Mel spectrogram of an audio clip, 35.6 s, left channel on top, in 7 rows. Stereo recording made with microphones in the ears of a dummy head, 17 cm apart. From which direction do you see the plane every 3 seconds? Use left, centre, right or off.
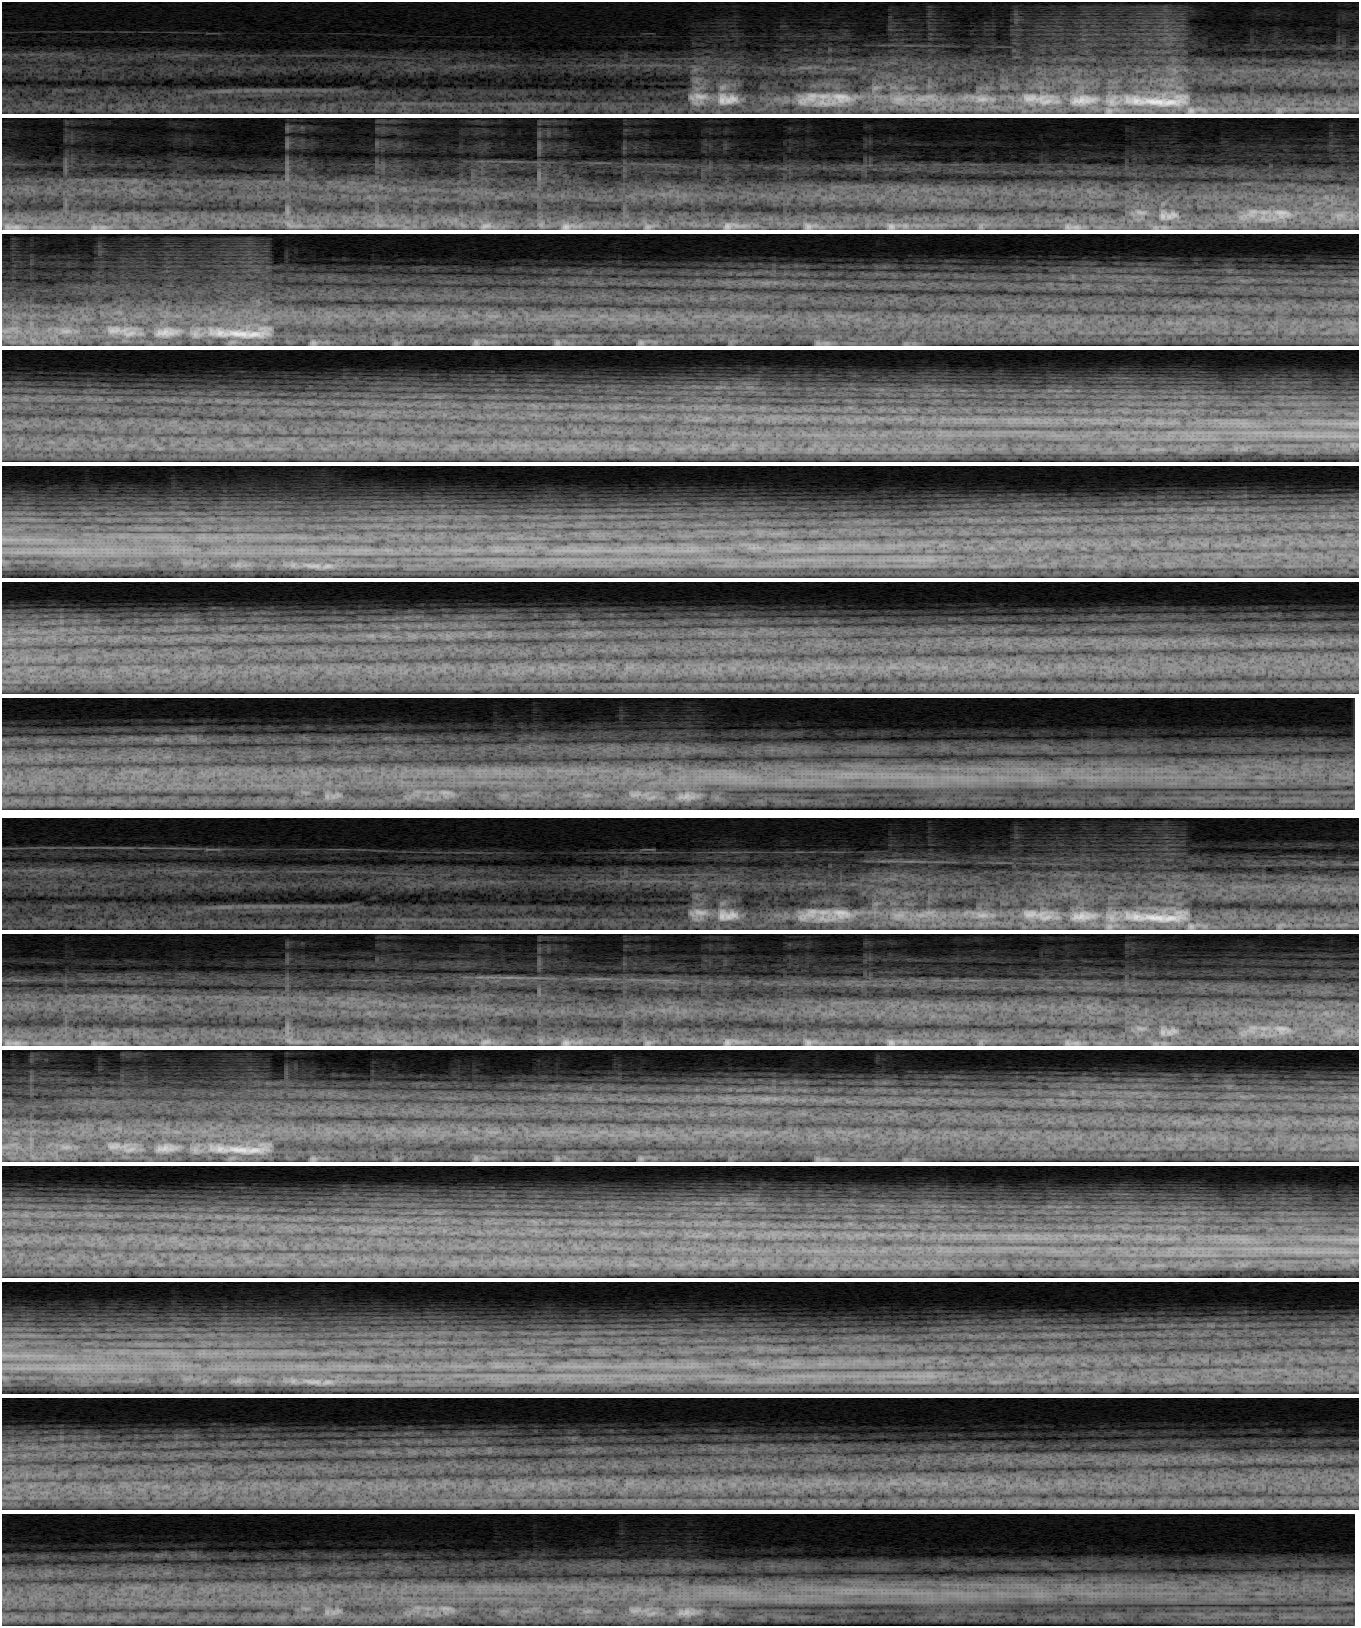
right, right, right, right, right, right, centre, left, left, left, left, left.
